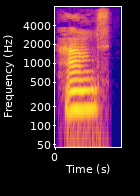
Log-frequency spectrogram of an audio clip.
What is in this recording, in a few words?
"hand", British Liverpool accent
